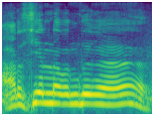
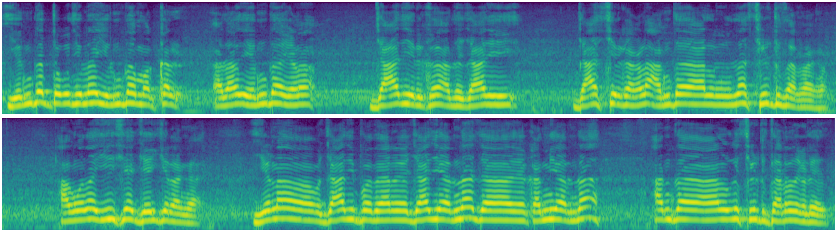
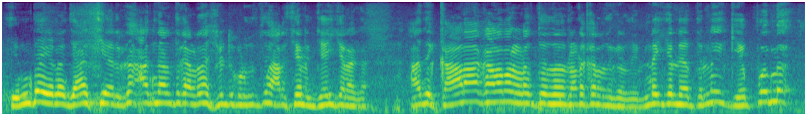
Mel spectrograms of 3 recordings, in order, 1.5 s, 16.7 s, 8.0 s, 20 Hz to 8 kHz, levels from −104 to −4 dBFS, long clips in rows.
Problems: background sounds at intervals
